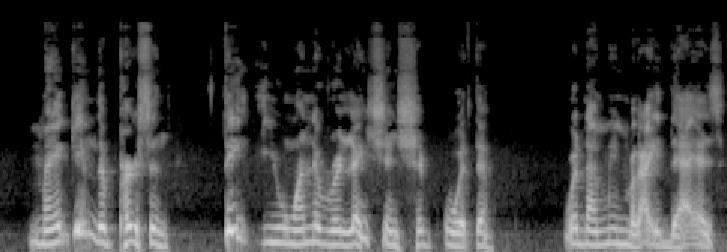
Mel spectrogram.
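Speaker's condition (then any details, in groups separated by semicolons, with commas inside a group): Cerebral palsy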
